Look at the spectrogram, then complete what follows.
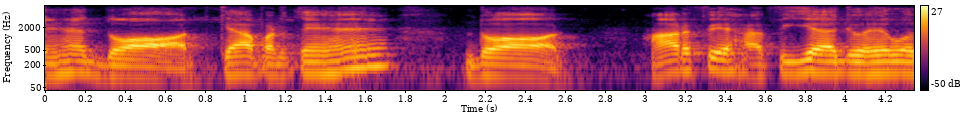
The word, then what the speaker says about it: ضاد: ضاد۔ حرف حفیہ جو ہے وہ ضاد، یہ بہت امپورٹنٹ ہے اس کا تلفظ۔ زبان کی کروٹ اور اوپر کی داڑھوں کی جڑ سے، یا تو لیفٹ طرف کی داڑھوں سے ادا کیجئے یا پھر رائٹ طرف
